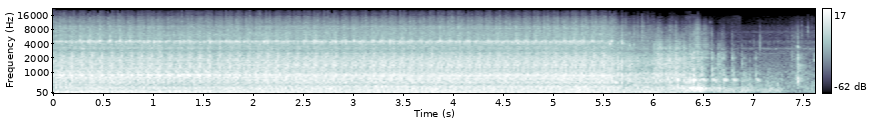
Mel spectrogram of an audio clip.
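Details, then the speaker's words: Cold diesel bus engine clattering with an uneven, lumpy beat for several seconds before dying away, smoke present, not yet firing on all cylinders; start attempt fails and is repeated. Misfire on cold start. "so look for this to stop flapping around and the and the smoke to lessen away and you'll you'll hear it it'll do this like o'clock o'clock o'clock or whatever"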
